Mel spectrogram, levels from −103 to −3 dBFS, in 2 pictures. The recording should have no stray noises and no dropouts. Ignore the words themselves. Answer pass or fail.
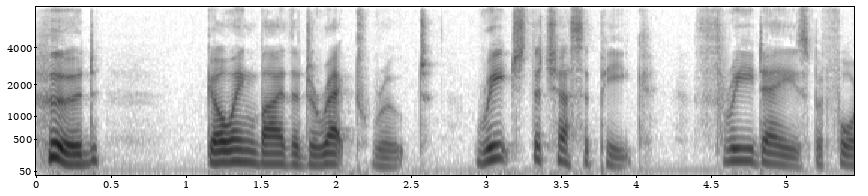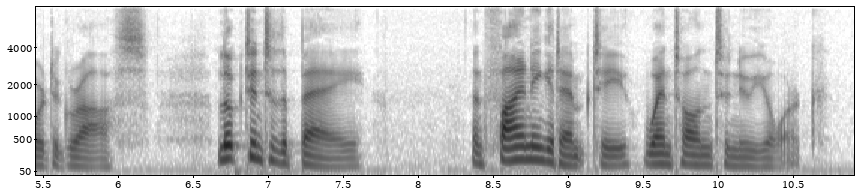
pass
